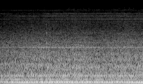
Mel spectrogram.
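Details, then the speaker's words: 1991 Toyota Supra Mk3 7M-GE non-turbo after alternator replacement and belt tensioning: steady even idle, no belt squeal or chirp; brake warning light now out. "No squeaking. Engine running perfectly."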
